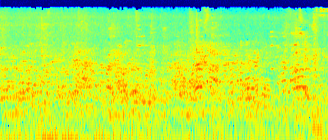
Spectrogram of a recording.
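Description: Several people talking at once: a steady babble of overlapping voices.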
